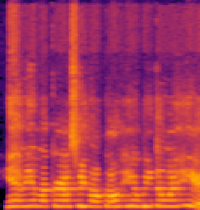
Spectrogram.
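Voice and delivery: high imitation of the friend; friend's voice. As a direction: voice the friend inviting her out. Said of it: "She was like".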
